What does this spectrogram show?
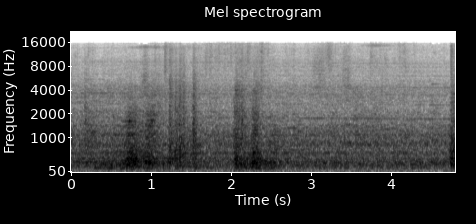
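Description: Electric multiple-unit train, a converted 719-series car, running along the track, heard from inside: a steady rumble of wheels on rail with a few louder clacks as the wheels pass rail joints.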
